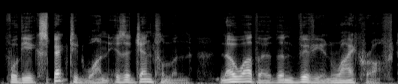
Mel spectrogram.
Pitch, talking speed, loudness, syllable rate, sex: 95 Hz, 180 wpm, -20 LUFS, 5.5 syllables/s, male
